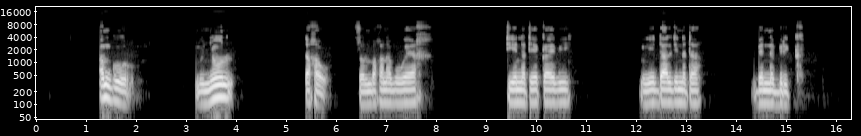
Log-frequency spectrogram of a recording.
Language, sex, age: Wolof, male, 25-35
